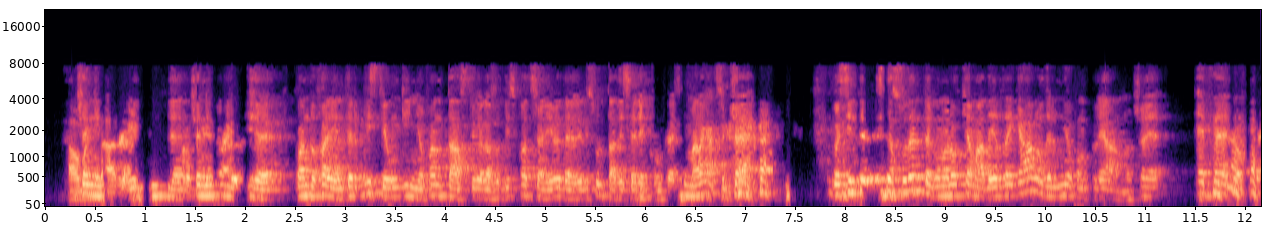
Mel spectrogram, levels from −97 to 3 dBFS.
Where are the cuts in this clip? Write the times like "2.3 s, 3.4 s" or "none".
none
